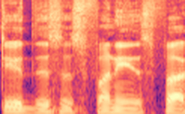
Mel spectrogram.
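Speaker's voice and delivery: plain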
